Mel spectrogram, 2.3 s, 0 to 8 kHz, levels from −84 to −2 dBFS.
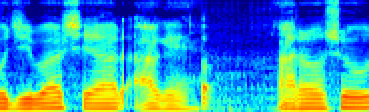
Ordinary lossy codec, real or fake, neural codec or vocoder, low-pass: none; real; none; none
